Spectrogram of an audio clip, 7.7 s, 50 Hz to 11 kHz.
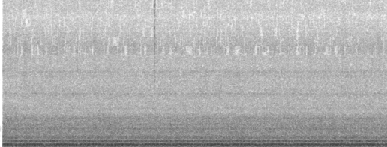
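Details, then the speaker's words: High-mileage Harley-Davidson M8 V-twin with S&S 129 Power Plus kit, big injectors and kit cam, running under load on dyno after tuning: steady, even mid-pitch drone, no knocks or misses; makes 136 hp, 154 ft-lb, all mid-torque. "136 horsepower, 154 foot-pound of torque. This thing is just insane. All mid-torque."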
